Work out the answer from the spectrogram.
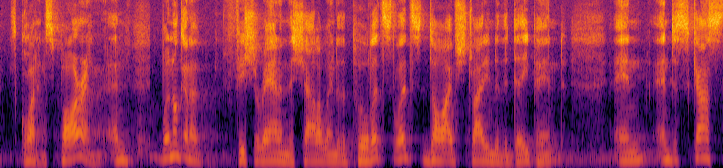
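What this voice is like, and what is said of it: Australian male accent, slightly croaky. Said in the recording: “you might have picked up by my accent ... and my bit of croaky voice that I'm an Australian male”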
